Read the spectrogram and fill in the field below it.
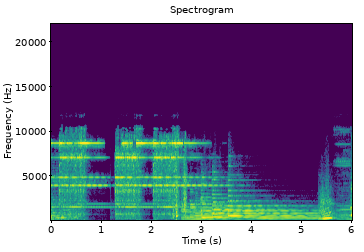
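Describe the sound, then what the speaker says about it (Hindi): A telephone rings in a domestic drama scene, with three loud electronic ring bursts separated by short gaps, followed by a sustained ringing tone that carries on and swells again at the end. "एक ही रिंग में फोन उठा लिया"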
